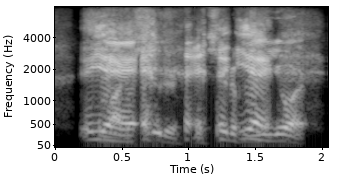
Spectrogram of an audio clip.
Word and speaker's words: Ionescu: That I always say her name wrong. Ionescu.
